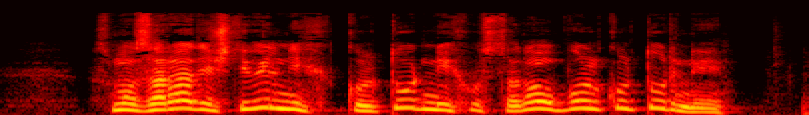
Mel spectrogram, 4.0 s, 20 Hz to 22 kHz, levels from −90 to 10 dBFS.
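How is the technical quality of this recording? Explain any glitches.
The quality is degraded throughout by generation loss. The speech was likely passed through a lossy codec such as AAC several times over, each pass requantising on a shifted frame grid so errors stack. Across the whole recording the result is swirly, hollow, smeared speech with blurred consonant attacks and nothing above 14.2 kHz, consistent with repeated encoding at around 64 kbit/s.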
